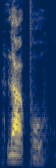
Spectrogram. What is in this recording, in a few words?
"lapù", Apatani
